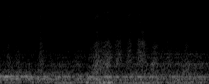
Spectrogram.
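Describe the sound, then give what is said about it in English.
Faint, steady scratching of handwriting on paper, written in darkness during a power outage, continuous and soft over a low background hum. “It seems like this writing's the only thing keeping me sane, so I'm going to keep trying to do it.”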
